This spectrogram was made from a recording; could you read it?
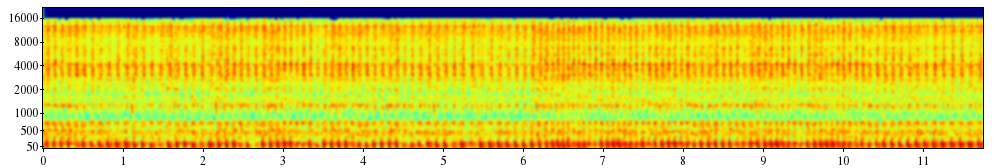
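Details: Model 8 motorcycle engine, steady rapid clatter over a deep even beat at idle; knock, more noticeable riding at 40 mph and above, source unknown.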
